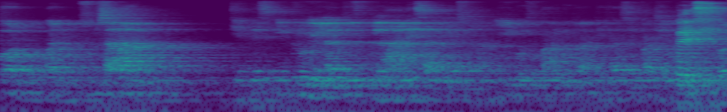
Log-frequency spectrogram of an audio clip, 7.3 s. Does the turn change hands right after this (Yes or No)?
No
